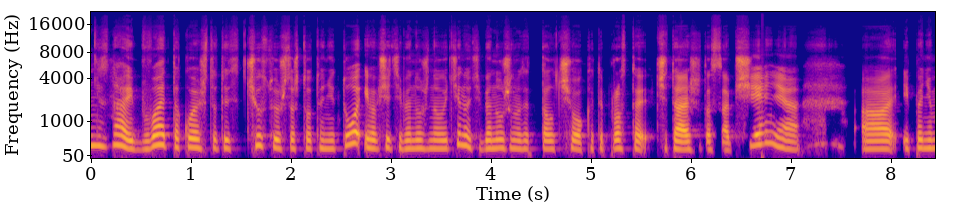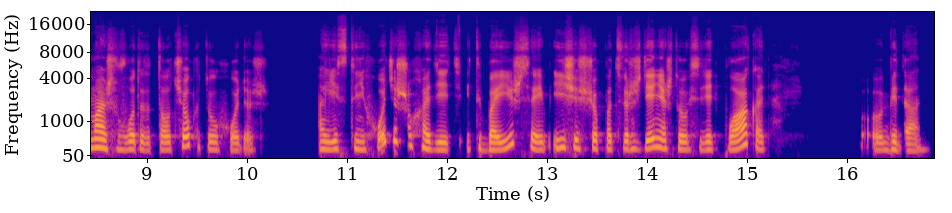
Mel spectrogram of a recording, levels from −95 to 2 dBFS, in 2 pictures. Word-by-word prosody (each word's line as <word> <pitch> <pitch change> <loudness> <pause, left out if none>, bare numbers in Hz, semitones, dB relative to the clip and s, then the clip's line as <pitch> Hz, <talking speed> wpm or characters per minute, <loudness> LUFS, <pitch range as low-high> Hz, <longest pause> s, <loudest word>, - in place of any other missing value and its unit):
не 255 -1 +1
знаю, 235 -3 +4
и - - -2
бывает 255 +11 +4
такое, 215 0 +3
что 200 0 -4
ты 195 +1 -1 0.2
чувствуешь, 235 -7 +1
что 190 - -2
что-то 190 +1 -4
не 185 0 -3
то 265 +12 +4
и 245 -8 +4
вообще 195 +1 +2
тебе 185 -1 -3
нужно 190 0 -1
уйти. 185 +9 -2
Но 255 -3 +2
тебе 190 -2 -2
нужен 195 0 0
этот 180 0 -6
толчок, 180 -1 +1
и - - -9
ты - - -7
просто 190 - 0
читаешь 170 - +5
это - - -2
сообщение, 205 - +2 0.6
а, 180 0 +5
и 190 - -4
понимаешь, 195 0 +2
вот 170 +1 -3
этот 155 -2 -8
толчок, 225 +9 -2
и - - -22
ты 170 - -8
уходишь. 160 -1 -9 0.5
А 175 - -3
если 175 +1 -3
ты - - -8
не 170 - -5
хочешь 330 - -1
уходить 170 -9 -3
и 180 - -14
ты - - -12
боишься, 170 - -1
и 165 - 0
ищешь 200 +1 -1
ещё 185 - -3
подтверждение, 180 +3 -1
чтобы 170 -2 -4
сидеть 170 0 -6
плакать. 245 - +1 1.0
О, - - -5
беда. 160 -2 -4
185 Hz, 195 wpm, -22 LUFS, 175-205 Hz, 1.0 s, читаешь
